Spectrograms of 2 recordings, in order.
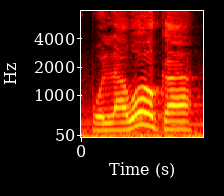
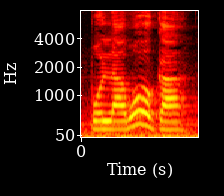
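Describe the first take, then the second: No difference in how they are said.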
